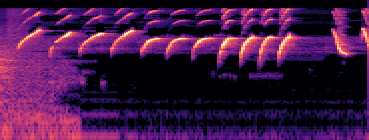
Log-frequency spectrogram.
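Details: Canary song in the cengkok mewah style, used to teach young canaries: high rising whistled notes repeated about four times a second, after a short bit of low noise at the start.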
